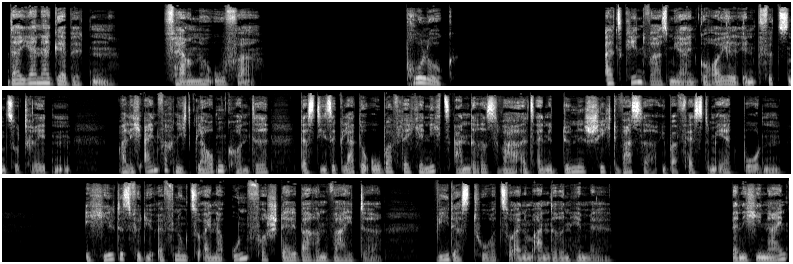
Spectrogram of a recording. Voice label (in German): Hörbuch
